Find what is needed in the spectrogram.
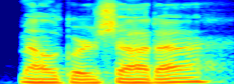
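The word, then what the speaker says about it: Małgorzata: we are covering 2019's the other lamb by Mel gorshada that's how you pronounce it I did not know how to pronounce it Mel gershotta uh schumafska our first woman director on the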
